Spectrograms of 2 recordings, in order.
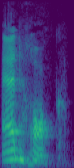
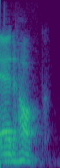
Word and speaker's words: ad hoc: Okay, it is an adjective, and here is the pronunciation ad hoc. It's ad hoc. Okay, or you can say ad hoc.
